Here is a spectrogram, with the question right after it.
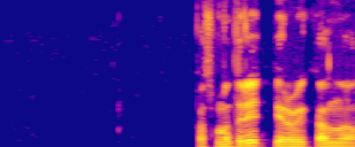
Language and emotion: Russian, neutral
